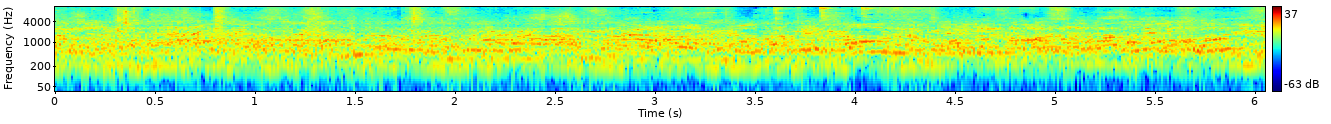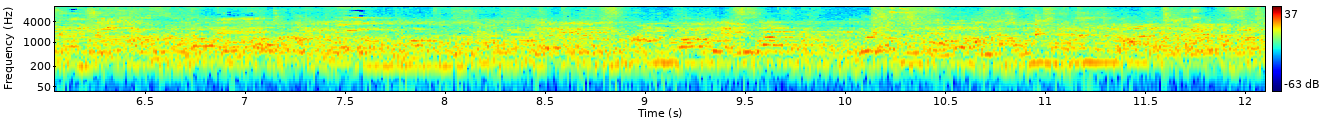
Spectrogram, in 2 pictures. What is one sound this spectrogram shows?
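An elderly man talks casually nearby.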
